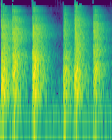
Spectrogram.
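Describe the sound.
About six sharp hand claps tap out a two-bar syncopated rhythm, as in a musical rhythm exercise, with uneven gaps and a quick pair near the middle, played alone with no voices.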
